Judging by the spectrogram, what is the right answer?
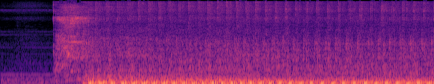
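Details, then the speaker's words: Motorcycle starting and settling into a lumpy idle with a light, regular ticking over the exhaust beat; a pop or snap is also heard when the throttle is released, cause unknown. "all right so all right so when I turn this on it sounds like something's ticking and I don't know what it is"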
